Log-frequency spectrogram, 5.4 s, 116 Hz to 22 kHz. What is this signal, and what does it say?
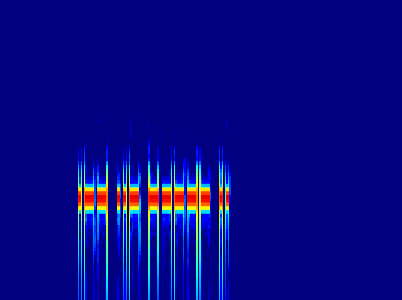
Morse code, heard as a keyed tone, about 28 wpm, 700 Hz. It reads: WU0I
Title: USA Call Signs - 4 Characters - Repeated 3x - 28wpm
